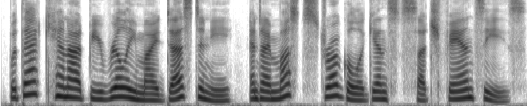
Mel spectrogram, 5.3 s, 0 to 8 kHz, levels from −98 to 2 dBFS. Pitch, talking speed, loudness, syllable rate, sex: 220 Hz, 160 wpm, -16 LUFS, 4.2 syllables/s, female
